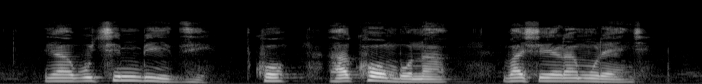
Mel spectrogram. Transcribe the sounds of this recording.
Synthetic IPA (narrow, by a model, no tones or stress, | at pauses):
jaβut͡ʃʰimbid͡zi | kʰɔ | ɦakʰɔmbɔna | βaʃɛɺamuɺɛːnd͡ʒɛ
